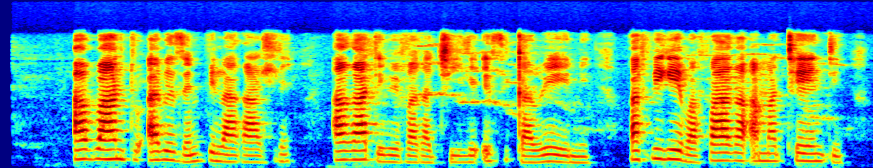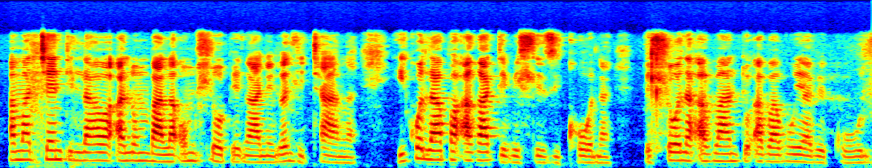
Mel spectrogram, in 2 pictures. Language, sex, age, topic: North Ndebele, male, 36-49, health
